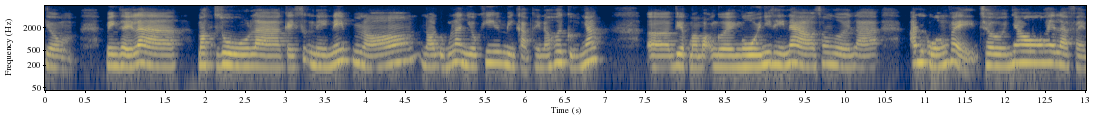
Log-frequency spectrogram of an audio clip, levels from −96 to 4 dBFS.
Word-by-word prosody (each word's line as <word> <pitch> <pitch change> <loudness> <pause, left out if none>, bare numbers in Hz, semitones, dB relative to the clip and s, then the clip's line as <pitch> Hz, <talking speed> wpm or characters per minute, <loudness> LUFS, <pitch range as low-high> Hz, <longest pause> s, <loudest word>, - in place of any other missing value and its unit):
Kiểu, 175 -4 -4 0.5
mình 195 -1 +1
thấy 185 -2 +4
là 195 -4 +3 0.3
mặc 205 0 +1
dù 195 -1 +3
là 180 -2 0
cái 180 0 -1
sự 220 +11 -9
nề 190 -3 -2
nếp 230 +8 +1
nó 215 +3 -1 0.2
nó 185 -2 -3
đúng 190 +1 -6
là 245 +2 0
nhiều 195 -4 0
khi 230 +4 -2
mình 205 -4 -2
cảm - - -3
thấy 180 -1 -8
nó 180 - -5
hơi 235 +5 0
cứng 180 +1 -6
nhắc, 265 +6 +2 0.6
ờ, 180 0 0
việc 190 -2 +1
mà 175 - -2
mọi 175 0 -3
người 185 0 +1
ngồi 185 +1 +4
như 220 +2 +3
thế 210 -2 +1
nào, 200 -3 +2
xong 215 +2 -5
rồi 185 -2 -2
là 185 0 -5 0.3
ăn 225 +1 0
uống 205 +3 0
phải 155 - +1
chờ 195 -2 +1
nhau 235 0 +4
hay 230 -1 +2
là 210 -3 0
phải 180 -3 -7
195 Hz, 205 wpm, -23 LUFS, 185-220 Hz, 0.6 s, thấy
